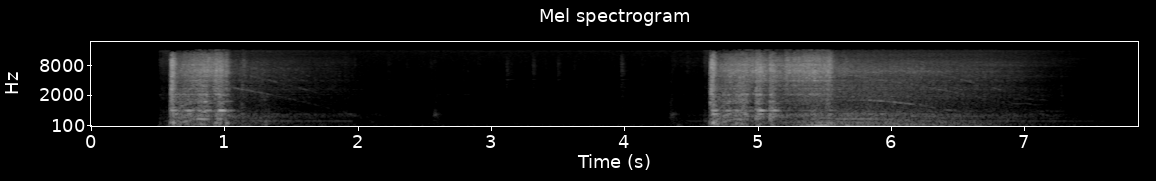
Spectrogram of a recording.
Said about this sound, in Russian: Двигатель не заводился. Да, не везет так не везет. Он сделал еще одну попытку.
